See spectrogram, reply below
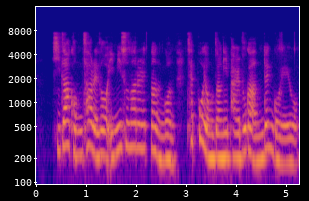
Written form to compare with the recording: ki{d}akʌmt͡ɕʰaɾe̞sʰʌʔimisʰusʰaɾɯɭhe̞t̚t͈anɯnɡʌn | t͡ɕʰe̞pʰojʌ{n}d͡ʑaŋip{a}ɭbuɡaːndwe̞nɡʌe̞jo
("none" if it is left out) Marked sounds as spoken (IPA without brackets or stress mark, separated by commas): d͡ʑ, ŋ, a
